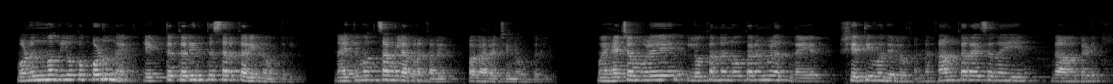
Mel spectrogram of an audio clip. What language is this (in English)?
Marathi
